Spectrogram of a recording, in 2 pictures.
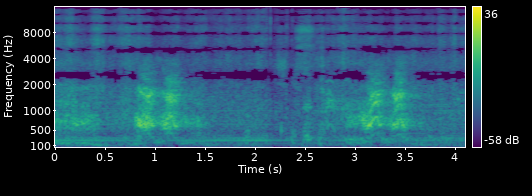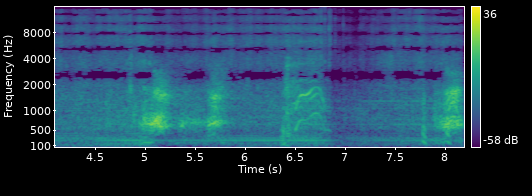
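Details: Whippets play-wrestling, recorded 28 April 2016: short, rough barking and growling bursts come in clusters every second or two, some rising sharply, over a steady low electrical hum with quieter gaps between outbursts.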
